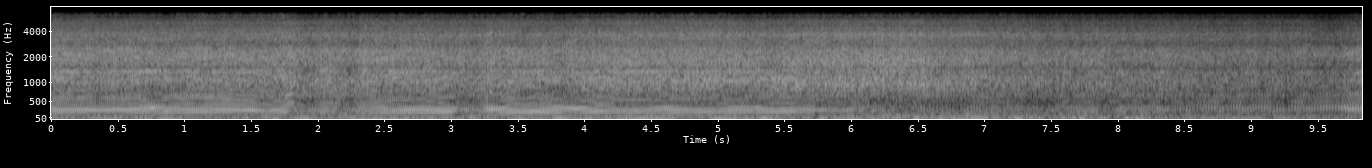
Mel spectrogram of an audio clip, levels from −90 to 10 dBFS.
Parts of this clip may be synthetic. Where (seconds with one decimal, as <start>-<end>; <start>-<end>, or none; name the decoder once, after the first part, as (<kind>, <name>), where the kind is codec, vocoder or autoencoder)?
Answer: 7.0-8.3 (vocoder, WaveNeXt)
